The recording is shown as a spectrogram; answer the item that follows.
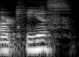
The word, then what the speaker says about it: Arceus: Arceus? Is that how you say it? Arceus.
